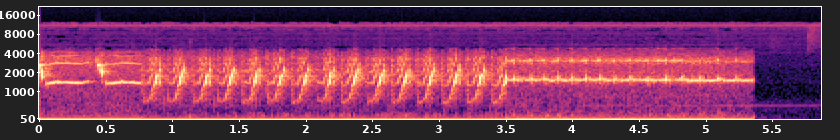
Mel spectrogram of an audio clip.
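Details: Malinois Waterslager canary song used to train young canaries, opening with a short whistle, then a series of rapid rising chirped notes about six per second, settling into a long steady rolling tone that cuts off abruptly.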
